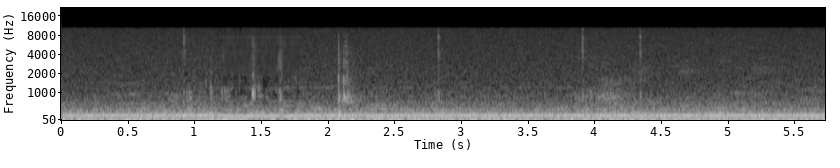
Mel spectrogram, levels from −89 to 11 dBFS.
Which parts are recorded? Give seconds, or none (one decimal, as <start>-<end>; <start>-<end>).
0.0-1.2; 1.8-5.7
